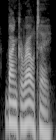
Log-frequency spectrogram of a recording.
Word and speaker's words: bancaroute: In the first folio of Shakespeare, the word is printed bancaroute, pronounced as 4 syllables, but this was altered in later editions to bankrupt.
